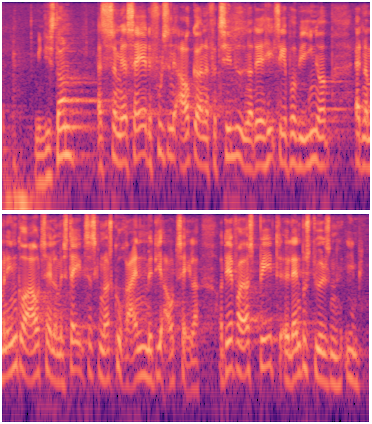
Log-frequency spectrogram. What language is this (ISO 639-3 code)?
dan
